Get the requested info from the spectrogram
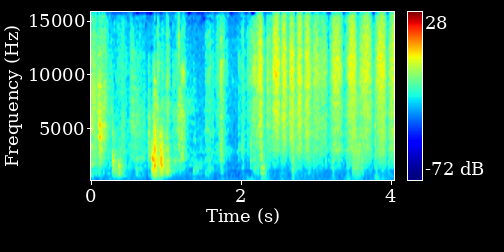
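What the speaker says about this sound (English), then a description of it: "And just kind of give that a rub just to get rid of the extra glue." A glued paper card is rubbed by hand to work out excess glue, making steady close brushing and scraping strokes with no speech.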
